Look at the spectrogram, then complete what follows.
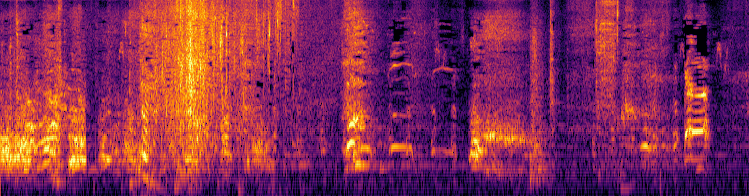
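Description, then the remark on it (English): A dog barks in sharp, repeated bursts in a city, amid a noisy commotion of splashing and fowl-like clucking, with loud pauses between the barking volleys. “Way too many mad dogs in this city.”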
